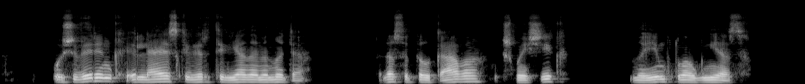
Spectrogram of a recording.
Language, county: Lithuanian, Vilnius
